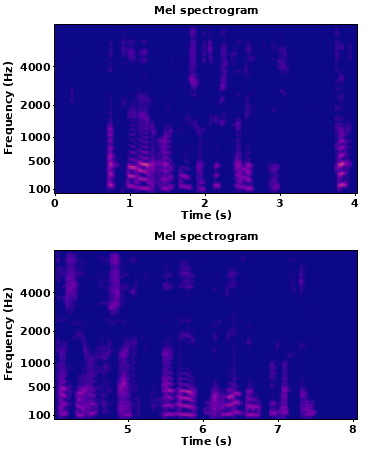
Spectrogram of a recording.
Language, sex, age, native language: Icelandic, male, 20-29, Icelandic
